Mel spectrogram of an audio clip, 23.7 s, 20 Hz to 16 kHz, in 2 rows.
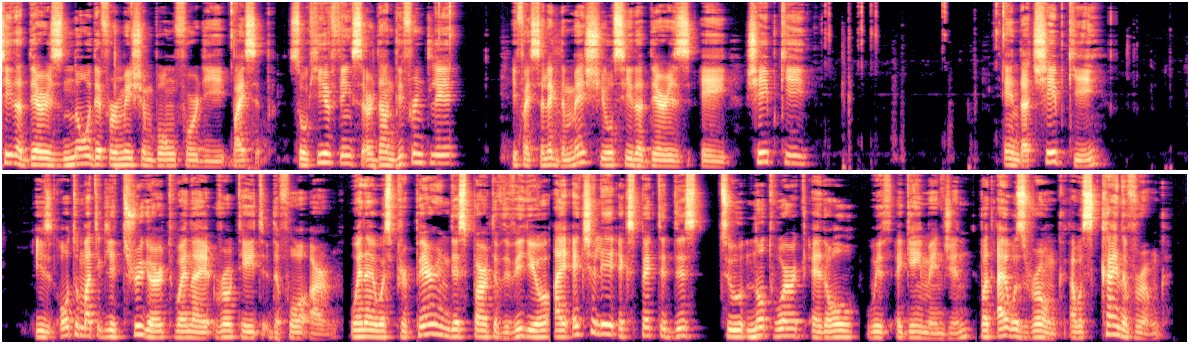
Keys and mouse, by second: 1.1 d, 1.3-3.3 drag, 2.3 d, 3.3 d, 3.4 middle click, 3.7 Tab, 4.4 click, 8.2 Tab, 8.4 Tab, 9.6 Tab, 11.6 r.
